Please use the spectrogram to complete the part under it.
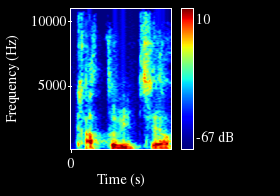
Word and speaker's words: Katowice: Ja, also genieße so Gratulation auf dem Weg auch noch einmal zum Titel in äh, Polen ähm, mit Katowice, hoffe ich, das richtig ausgesprochen. – Einigermaßen.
